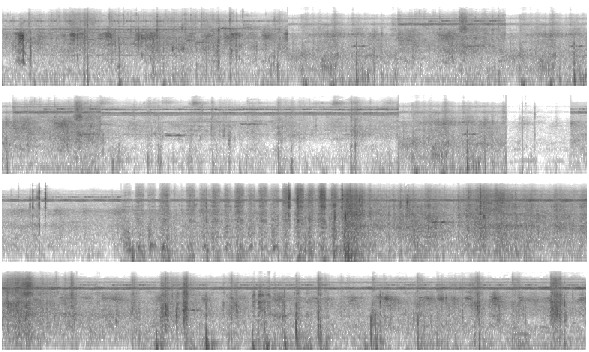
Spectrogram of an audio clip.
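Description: Night chorus of insects and frogs in a tropical jungle, with a steady high-pitched trill that breaks off and comes back, over close rustling and knocks of camp gear being handled. The sound drops out briefly about fifteen seconds in.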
